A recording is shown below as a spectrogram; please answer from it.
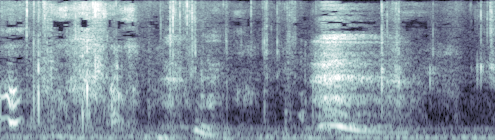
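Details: Lacey, a female Shih Tzu, 'talking' because she wants her treats: a short falling whine, then a longer, higher whine that rises slightly and slides downward, with soft low murmurs in between.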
